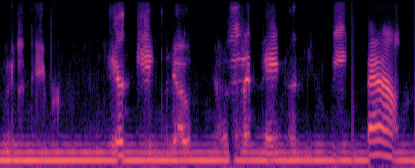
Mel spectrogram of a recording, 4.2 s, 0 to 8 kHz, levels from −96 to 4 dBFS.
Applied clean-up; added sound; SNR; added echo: neural diffusion model UNIVERSE++.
